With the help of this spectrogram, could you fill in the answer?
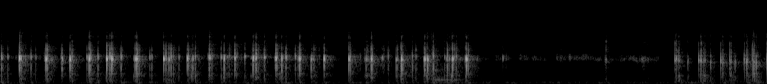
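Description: Fingertips tap quickly on the back and edges of a small, solid black smartphone held horizontally in both hands, producing a fast run of crisp, dry clicks centered around 1.2 kHz. Near the five-second mark, the tapping gives way to a quieter, softer scratching. Brisk tapping then resumes at the end.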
